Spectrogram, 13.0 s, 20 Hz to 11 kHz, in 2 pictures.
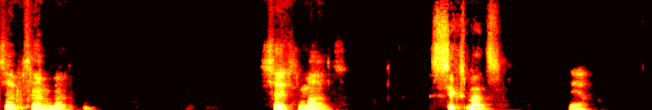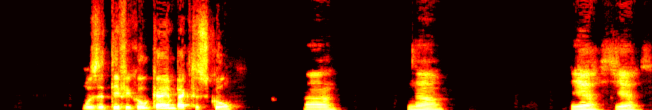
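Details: Male who had a stroke from a ruptured arteriovenous malformation at age 15 that left him in a coma; three years later, trouble getting words out rather than understanding: expressive (non-fluent) aphasia.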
